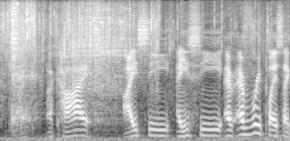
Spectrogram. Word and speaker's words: acai: go pronounces it differently i've always pronounced it a kai bowl acai oh no i don't think that the c should make that noise at that in that word i disagree intensely with that pronunciation it sounds like an americanized version of the word can you agree with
